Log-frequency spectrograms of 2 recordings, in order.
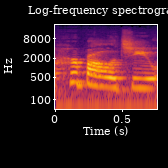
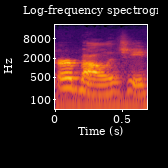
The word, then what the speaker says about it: Herbology: picture book ok for herbology or herbology depending on how you want to pronounce that word the outstanding challenge is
